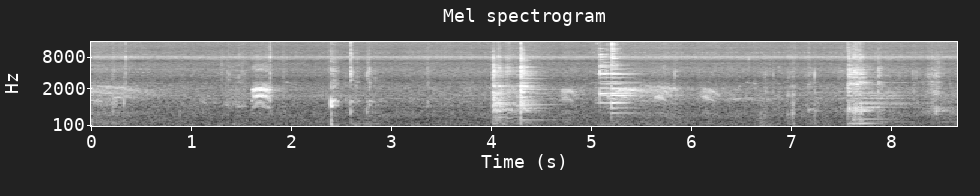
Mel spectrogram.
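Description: Crows cawing several times, with a couple of light clicks as an aluminium pot lid is lifted off and set down.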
